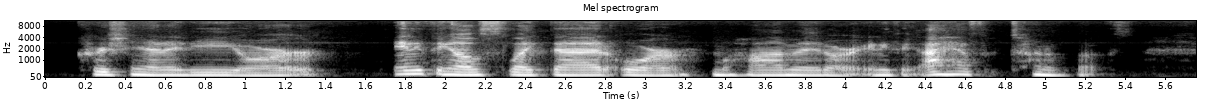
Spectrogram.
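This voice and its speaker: A woman speaks at a very deep, low pitch. Her voice is somewhat breathy. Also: moderate pace. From New Jersey. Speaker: storytime reader. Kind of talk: reading aloud; casual chat. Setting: live stream.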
